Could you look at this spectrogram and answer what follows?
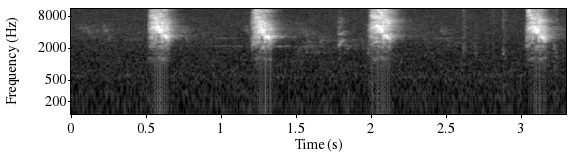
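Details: Eurasian tree sparrows, chicks chirping "chi chi" among adults calling "chun" and "jyujyujyu", recorded 10 May 2013 on an iVIS camcorder; four short high bright chirps spaced about every 0.7 seconds over a quiet background.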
